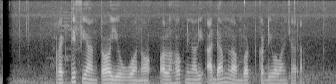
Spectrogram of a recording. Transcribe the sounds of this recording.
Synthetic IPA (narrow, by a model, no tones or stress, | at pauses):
rɛk̚t̪ifjant̪ɔjuwɔnɔʔɔ̰lɦɔk̚niŋaliʔa̰damlambɔrt̪̚kərdiwawaɲt͡ʃaɾa̰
